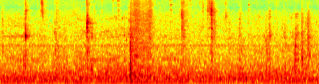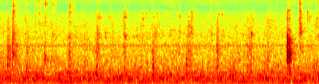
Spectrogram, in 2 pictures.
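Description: Close-miked eating sounds from chewing a sauced chicken wing: soft chewing with scattered, irregular wet clicks and lip smacks, over a faint steady low hum.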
